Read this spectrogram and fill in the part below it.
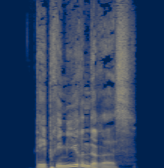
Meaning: strong/mixed nominative/accusative neuter singular comparative degree of deprimierend
- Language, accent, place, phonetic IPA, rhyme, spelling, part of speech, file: German, Germany, Berlin, [depʁiˈmiːʁəndəʁəs], -iːʁəndəʁəs, deprimierenderes, adjective, De-deprimierenderes.ogg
